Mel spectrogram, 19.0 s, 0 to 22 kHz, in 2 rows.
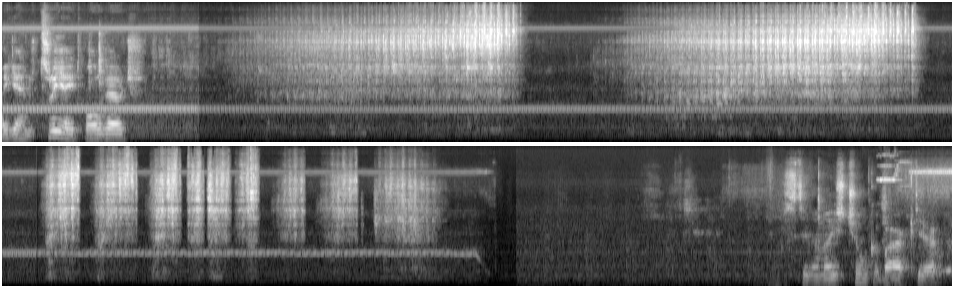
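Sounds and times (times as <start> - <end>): wood lathe whine: 0.0 - 9.3, 9.9 - 14.3
gouge cutting wood: 2.2 - 5.2, 6.1 - 9.2, 9.9 - 13.9.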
